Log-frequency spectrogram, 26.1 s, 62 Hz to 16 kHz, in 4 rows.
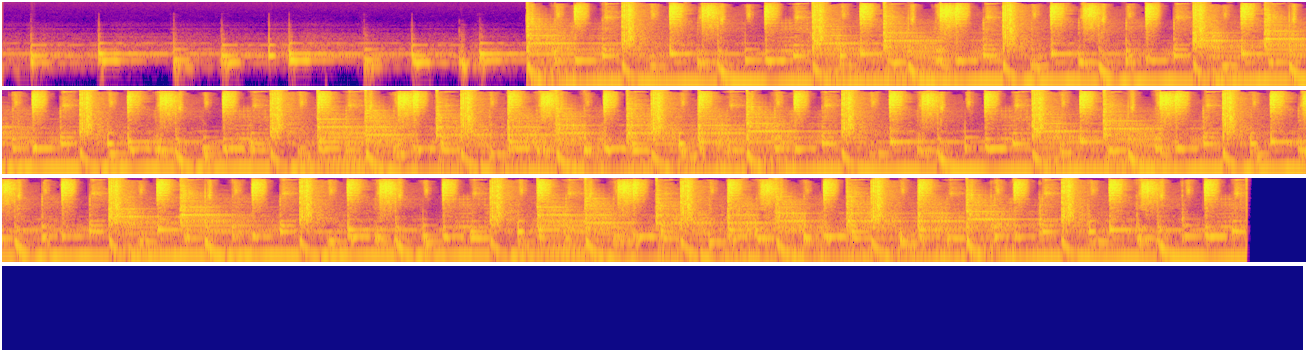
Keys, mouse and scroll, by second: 0.4 right click, 2.2 ctrl++, 2.6 space, 11.2 ctrl+-, 11.4 ctrl+-, 14.5 right click.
